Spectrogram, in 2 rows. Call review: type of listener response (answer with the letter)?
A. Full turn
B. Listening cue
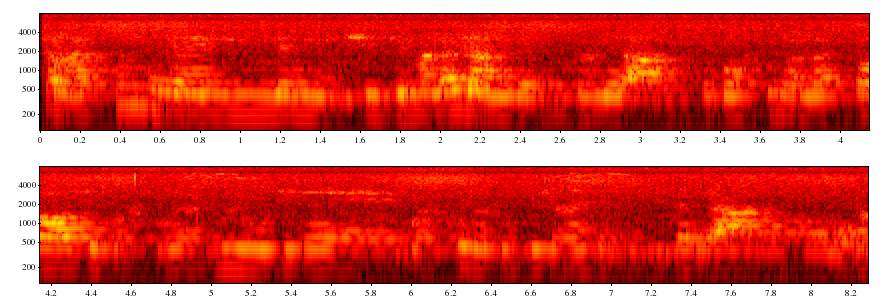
B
